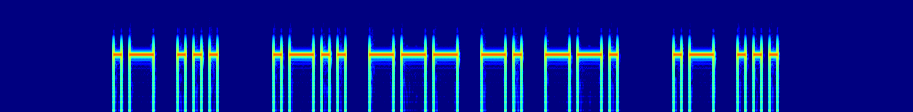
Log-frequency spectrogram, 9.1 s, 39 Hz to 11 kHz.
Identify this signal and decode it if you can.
Morse code, heard as a keyed tone, about 15 wpm, 700 Hz. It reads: AS LONG AS
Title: Sets of 3 Words 15wpm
